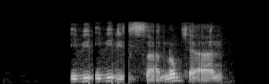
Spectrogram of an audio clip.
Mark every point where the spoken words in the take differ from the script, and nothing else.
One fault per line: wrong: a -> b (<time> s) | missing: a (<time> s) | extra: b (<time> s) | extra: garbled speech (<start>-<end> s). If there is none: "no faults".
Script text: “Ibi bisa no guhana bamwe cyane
extra: ibi (1.0 s)
missing: guhana bamwe (1.8 s)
